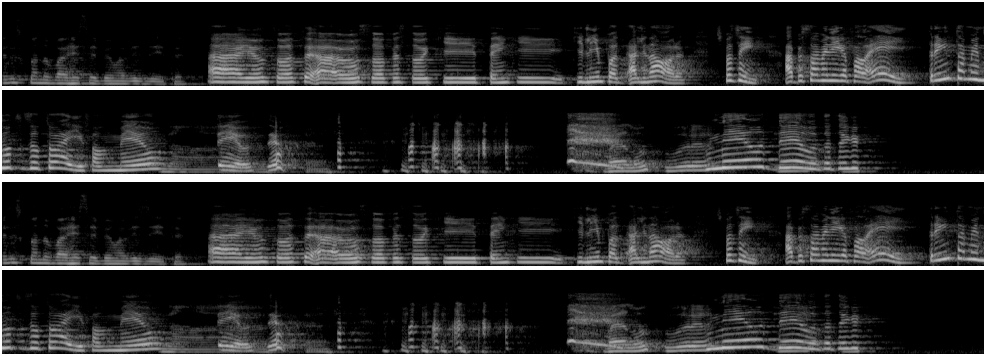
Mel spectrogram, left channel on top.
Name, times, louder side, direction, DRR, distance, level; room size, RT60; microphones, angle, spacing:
voice 1, 0.0-1.9 11.4-12.5 12.9-13.1 13.8-14.5 15.5-16.9 17.5-17.9 18.2-18.4, right 1 dB, 15° right, 8 dB, 1.3 m, -35 dB
voice 2, 2.1-6.8 7.2-7.6 7.8-11.4 12.0-12.7 14.3-14.4 15.5-16.0 16.8-18.4, left 2 dB, 25° left, 11 dB, 0.8 m, -25 dB
28.5 x 25.0 x 4.1 m, 0.74 s
head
